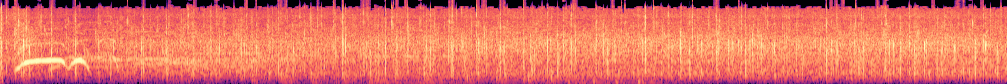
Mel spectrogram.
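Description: Audience and cast applauding in a theatre, steady clapping throughout, opening with a brief high-pitched whoop from the crowd.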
